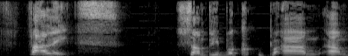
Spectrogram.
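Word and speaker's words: phthalates: There's something called phalates. Some people um um pronounce it fitates, but salates it's spelled P H T H A L A T E S.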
